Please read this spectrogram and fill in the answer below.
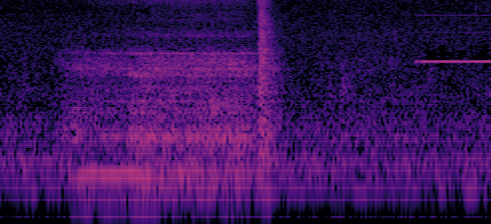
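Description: A single long, rumbling snore on a breath in, then a sharp snort, against a quiet room background: snoring in a sleeping large dog.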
